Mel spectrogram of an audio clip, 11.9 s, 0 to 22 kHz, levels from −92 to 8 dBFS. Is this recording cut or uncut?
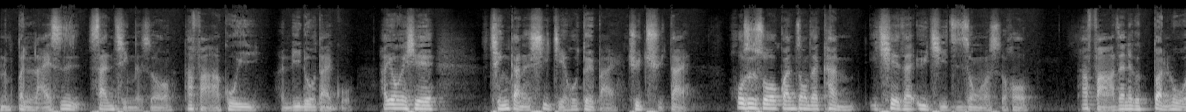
uncut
